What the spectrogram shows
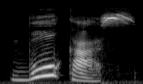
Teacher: If you say bukas, bukas, emphasis is on the first syllable, that means tomorrow.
